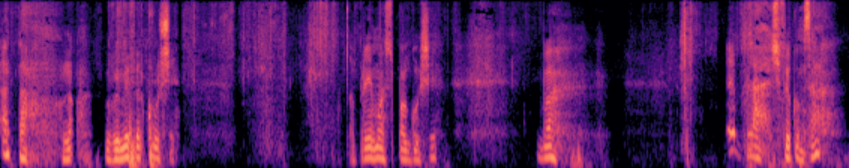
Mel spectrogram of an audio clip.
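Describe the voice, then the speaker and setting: A man's voice: a little high, slight background noise. A man with a Mahoran French accent, a farmer talking casually outdoors about his crops, hesitant and rambling with many restarts. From Mayotte. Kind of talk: casual farm vlog.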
